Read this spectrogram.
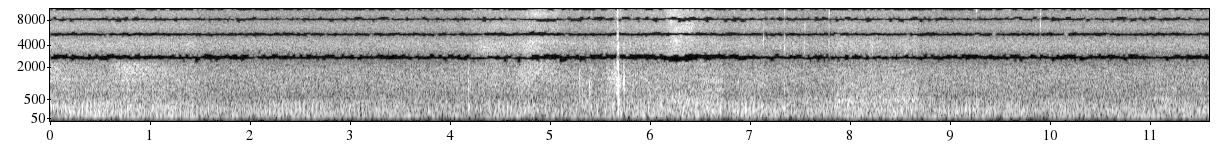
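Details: A pet cat named Felix, roused from a mid-morning nap in a dark bedroom while having his eyes rubbed. He purrs in a quiet, continuous low rumble, broken only by one sharp tap midway.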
